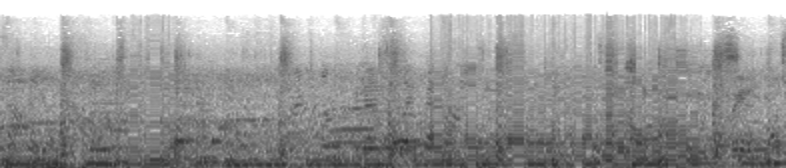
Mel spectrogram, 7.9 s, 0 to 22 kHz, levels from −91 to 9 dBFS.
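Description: Robotic sound from repeated short buffers appears from 1.28 to 1.77 s and again, for longer, from 4.31 to 7.01 s. Both times the audio collapses into a rigid, metallic buzz at 100 Hz that only loosely tracks the underlying sound. The likely cause is new audio arriving too seldom, so the playback fills the gaps by looping a 10 ms fragment, skipping most of the real material and stamping that fixed pitch onto it.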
